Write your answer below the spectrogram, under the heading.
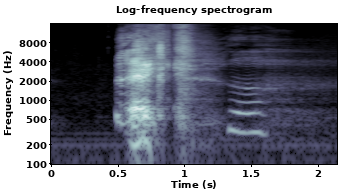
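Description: A single sharp, hissing burst followed by a brief voiced tail: one stifled sneeze.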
